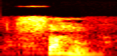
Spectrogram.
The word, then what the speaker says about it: سہو: سب لوگ اپنا تلفظ بھی درست کر لیں. سہو جیسے لغو، ٹھیک ہے، کرب، نفس، سہو.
